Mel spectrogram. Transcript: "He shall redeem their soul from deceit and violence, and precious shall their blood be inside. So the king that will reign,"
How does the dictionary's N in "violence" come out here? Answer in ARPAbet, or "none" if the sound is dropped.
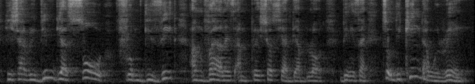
N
